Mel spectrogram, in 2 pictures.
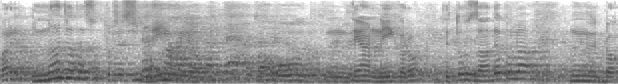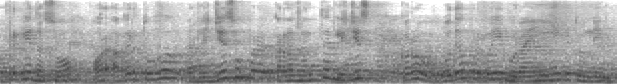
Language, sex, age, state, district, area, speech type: Dogri, male, 18-30, Jammu and Kashmir, Udhampur, rural, spontaneous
